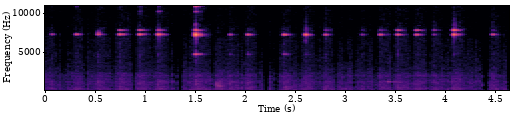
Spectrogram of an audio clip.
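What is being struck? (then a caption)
Small porcelain teapot. A small, hollow, painted porcelain teapot with a dragon motif is held in the hands and tapped with long painted nails. Fifteen quiet, sharp, high-pitched clicks with no ring come in an uneven rhythm, with faint rustling between them.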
